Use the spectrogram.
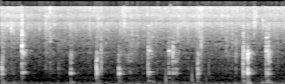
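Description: Luncheon meat is stir fried in hot oil for fried rice, with a spatula scraping the pan in an irregular rhythm over a soft, steady sizzle, close up and without talk.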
